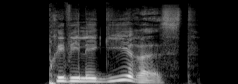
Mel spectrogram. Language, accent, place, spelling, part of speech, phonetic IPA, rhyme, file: German, Germany, Berlin, privilegierest, verb, [pʁivileˈɡiːʁəst], -iːʁəst, De-privilegierest.ogg
- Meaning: second-person singular subjunctive I of privilegieren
